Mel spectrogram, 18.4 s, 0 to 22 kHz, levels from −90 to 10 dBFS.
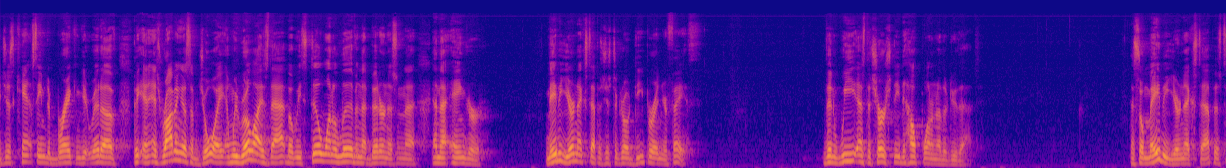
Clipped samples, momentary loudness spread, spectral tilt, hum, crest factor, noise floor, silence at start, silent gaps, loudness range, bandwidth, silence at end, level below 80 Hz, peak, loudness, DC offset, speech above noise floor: under 0.1%; 12 LU; -5.5 dB/octave; none; 20 dB; -65 dBFS; 0 s; none; 10 LU; 16.5 kHz; 0 s; -64 dBFS; -2 dBFS; -21 LUFS; under 0.1%; 44 dB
